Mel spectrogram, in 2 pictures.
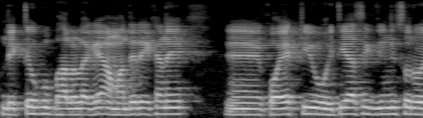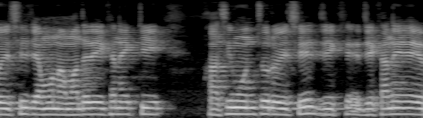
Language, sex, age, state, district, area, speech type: Bengali, male, 30-45, West Bengal, Jhargram, rural, spontaneous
